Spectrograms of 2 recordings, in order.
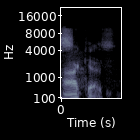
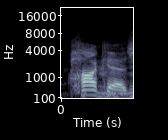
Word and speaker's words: Jaquez: But Jaquez. – Yep. Jaquez, mm-hmm. Yeah. I love that kid as a player. But I got to get his name right, Jaquez.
